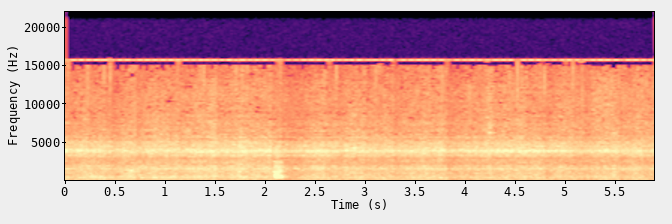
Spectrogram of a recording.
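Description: Freight cars of a manifest train rolling past at steady speed, a continuous rumble of steel wheels on the rails, with one sharp knock about two seconds in.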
